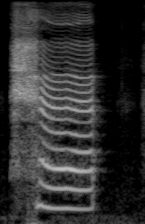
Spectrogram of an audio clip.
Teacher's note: حلق کے درمیانی حصے سے ح ادا ہوتا ہے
